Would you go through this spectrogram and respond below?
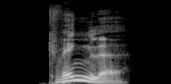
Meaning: inflection of quengeln: 1. first-person singular present 2. first/third-person singular subjunctive I 3. singular imperative
- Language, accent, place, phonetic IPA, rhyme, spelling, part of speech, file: German, Germany, Berlin, [ˈkvɛŋlə], -ɛŋlə, quengle, verb, De-quengle.ogg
